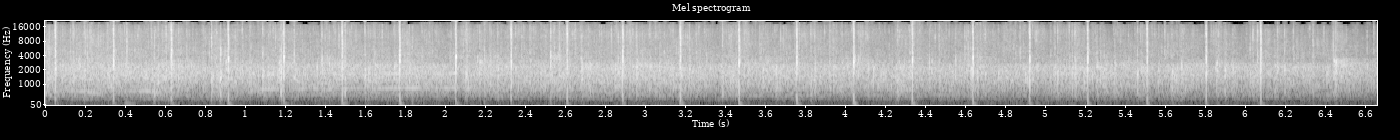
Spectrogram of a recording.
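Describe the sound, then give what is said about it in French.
An audience at a service claps steadily for several seconds to thank the volunteers, a dense wash of hand claps with sharp individual smacks standing out, evenly sustained without cheering or voices. “Est-ce qu'on peut les applaudir également?”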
